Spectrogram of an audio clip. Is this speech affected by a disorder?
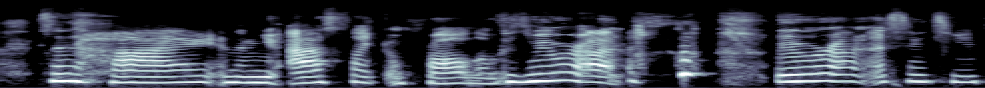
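Yes: cleft lip and palate.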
